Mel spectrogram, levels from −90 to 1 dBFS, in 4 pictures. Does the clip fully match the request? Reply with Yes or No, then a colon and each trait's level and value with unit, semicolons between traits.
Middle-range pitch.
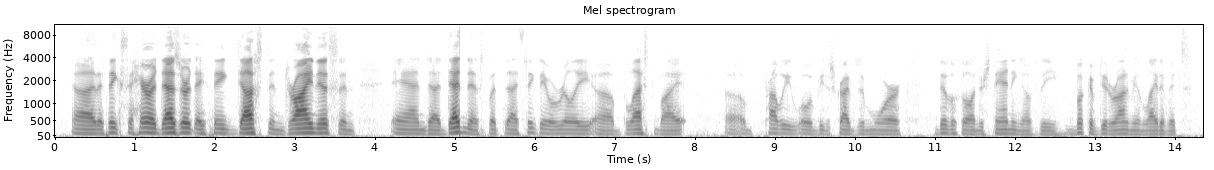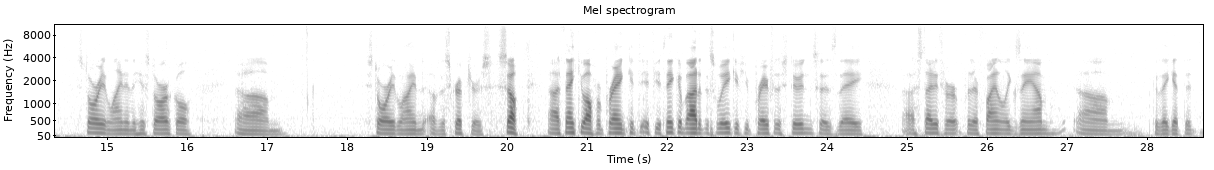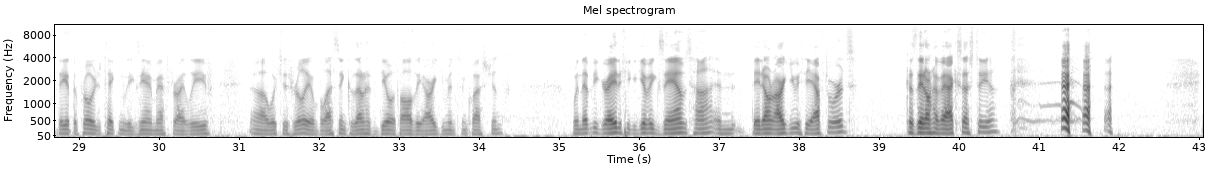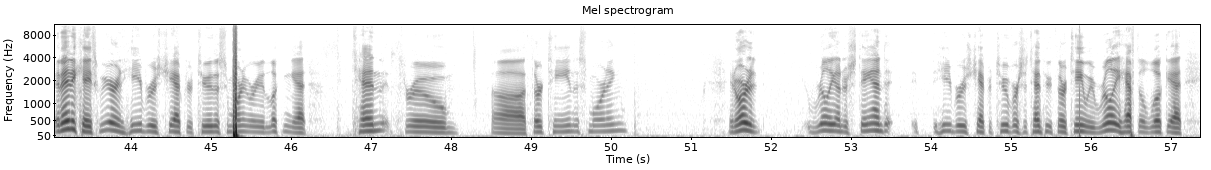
No: low, 120 Hz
